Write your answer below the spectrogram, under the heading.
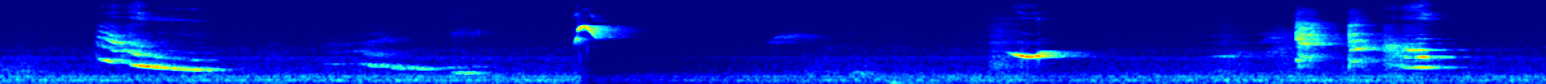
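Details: Caged African grey parrot imitating mockingbird calls: sliding downward whistles, a harsh burst, then bright chirps and squeaky notes in irregular bursts against a steady low indoor hum.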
